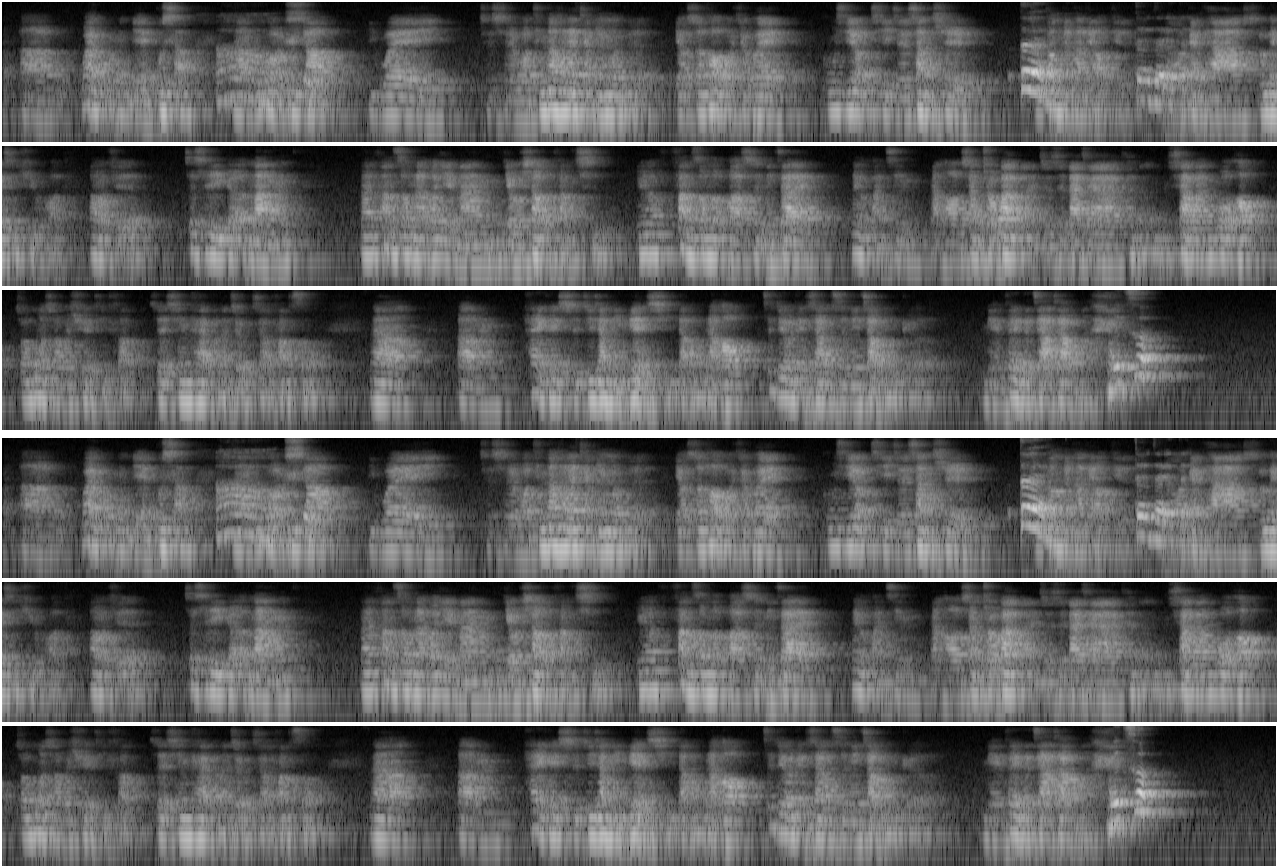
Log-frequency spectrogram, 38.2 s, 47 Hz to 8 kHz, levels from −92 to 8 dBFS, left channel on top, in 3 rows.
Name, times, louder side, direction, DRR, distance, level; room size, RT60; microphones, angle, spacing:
voice 1, 0.2-0.5 0.8-3.3 3.7-4.4 4.8-6.4 6.7-7.7 8.2-9.7 10.4-11.3 11.6-13.3 13.6-14.1 14.6-15.6 16.3-18.8 19.1-20.8 21.2-25.3 25.6-28.6 29.2-29.5 30.0-30.4 30.7-34.8 35.3-36.6, left 1 dB, ahead, -10 dB, 1.3 m, -31 dB
voice 2, 2.1-3.2 10.2-10.6 11.3-11.9 36.6-36.9, right 2 dB, 45° right, 4 dB, 0.4 m, -25 dB
3.6 x 2.3 x 2.7 m, 0.85 s
head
